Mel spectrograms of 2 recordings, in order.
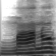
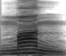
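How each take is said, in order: First: The word ends with an added vowel sound. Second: The word ends on the final consonant sound. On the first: The speaker calls it wrong. "মানো কিন্তু বলি না" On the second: The speaker calls it right. "আমরা এটাকে পড়ি কি? মান।"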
